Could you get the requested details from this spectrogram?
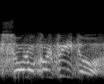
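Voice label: Italian aircraft destroyed mood high, speech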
